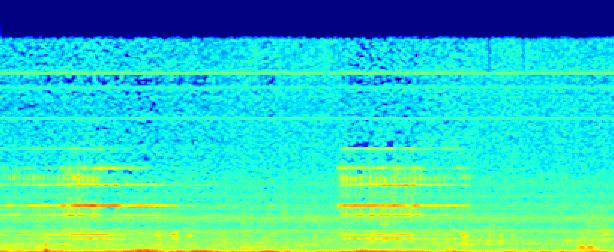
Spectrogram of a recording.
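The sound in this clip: A telephone rings during an Islamic religious study gathering, two separate bursts of bright, trilling bell tones, with voices and low murmur continuing underneath.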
